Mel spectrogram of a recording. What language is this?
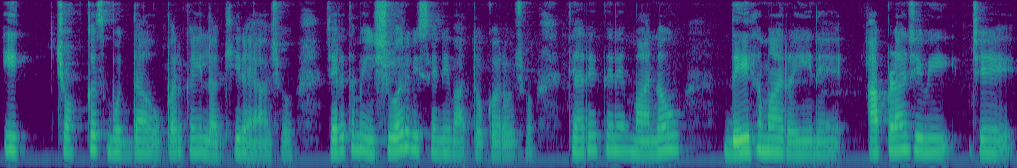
Gujarati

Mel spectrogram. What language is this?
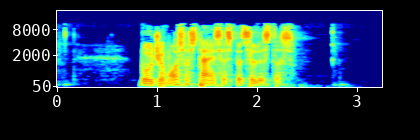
Lithuanian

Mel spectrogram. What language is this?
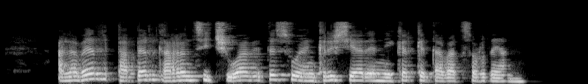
Basque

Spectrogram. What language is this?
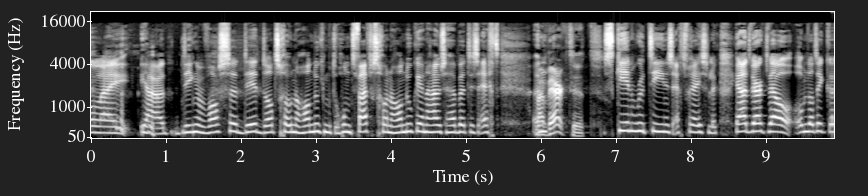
Dutch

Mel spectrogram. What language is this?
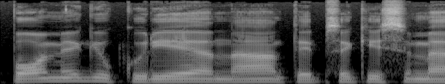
Lithuanian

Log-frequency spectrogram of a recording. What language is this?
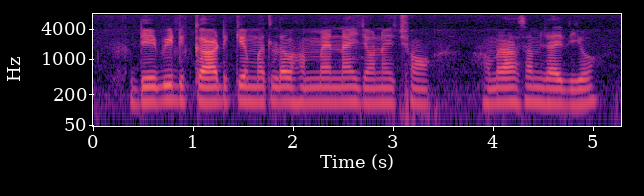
Maithili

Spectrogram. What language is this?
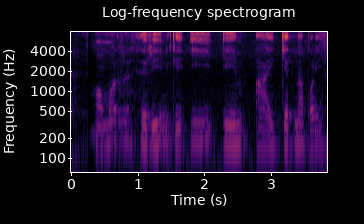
Bhojpuri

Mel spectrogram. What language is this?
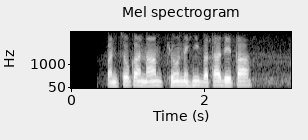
Hindi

